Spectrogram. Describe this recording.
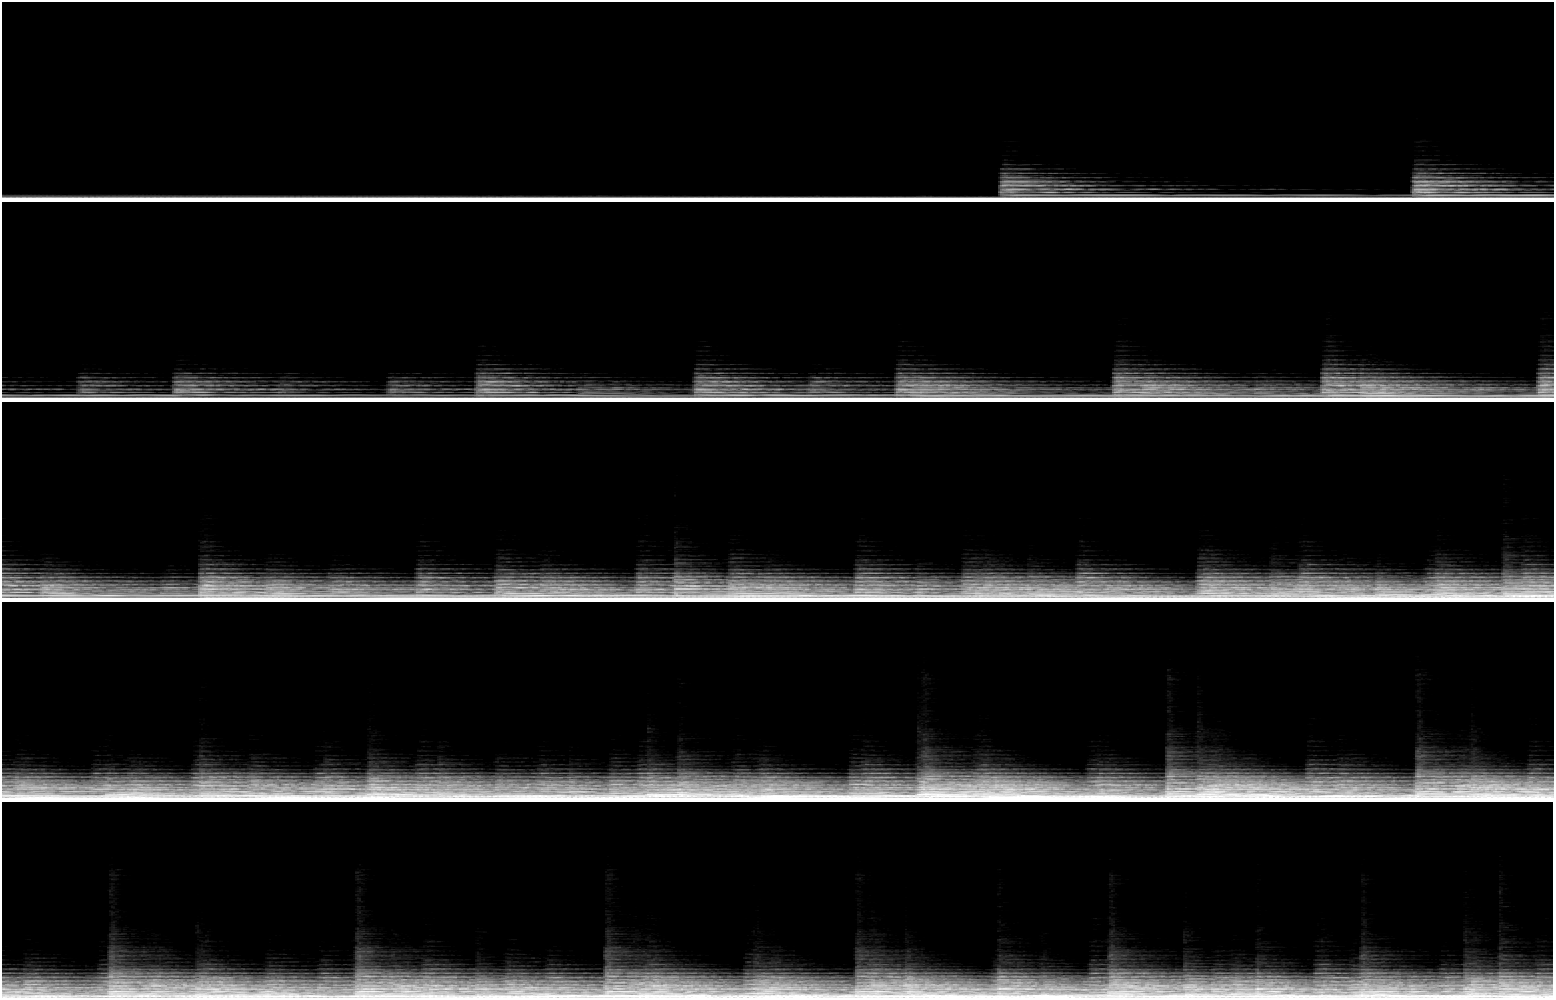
On the national day fest, ringing of all the small bells. The big bell Salvator, located on the north tower, doesn't ring at this moment. Recorded inside the tower. Thanks to Thibaut Boudart for precious help to record these bells. ~~~Before the bells ringing, there's the automatic hour chime.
